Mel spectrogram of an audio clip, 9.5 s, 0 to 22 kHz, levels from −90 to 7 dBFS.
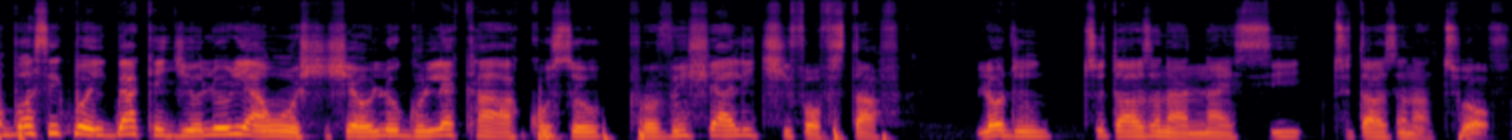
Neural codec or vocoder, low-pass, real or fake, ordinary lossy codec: vocoder, 48 kHz, 128 mel bands, Vocos; none; fake; none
